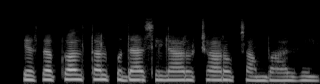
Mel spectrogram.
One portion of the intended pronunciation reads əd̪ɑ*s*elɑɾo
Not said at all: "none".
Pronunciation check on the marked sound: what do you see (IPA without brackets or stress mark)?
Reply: s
